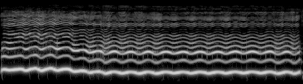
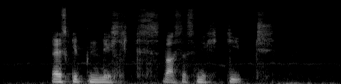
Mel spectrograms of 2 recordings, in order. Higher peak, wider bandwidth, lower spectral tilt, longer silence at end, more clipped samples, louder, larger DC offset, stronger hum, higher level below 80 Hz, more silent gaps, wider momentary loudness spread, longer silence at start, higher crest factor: first, -4 dBFS vs -14 dBFS; about the same, 17 kHz vs 16.5 kHz; second, 4.5 dB/octave vs -6 dB/octave; second, 0 s vs 0.45 s; neither; first, -12 LUFS vs -33 LUFS; neither; neither; second, under -90 dBFS vs -58 dBFS; neither; second, 1 LU vs 17 LU; second, 0 s vs 0.5 s; second, 8 dB vs 20 dB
